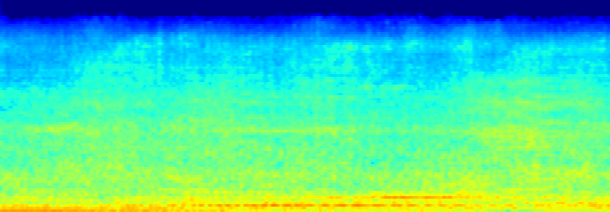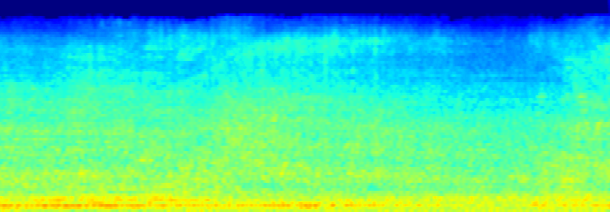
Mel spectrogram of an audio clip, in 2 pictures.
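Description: A heavy truck engine rumbles steadily close by.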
